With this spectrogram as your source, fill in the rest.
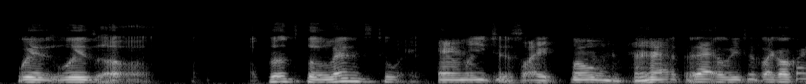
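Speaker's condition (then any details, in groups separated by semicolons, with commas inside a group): Cerebral palsy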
